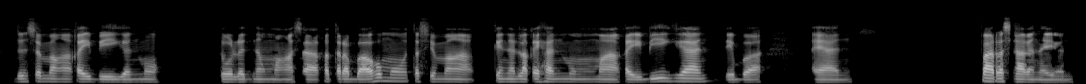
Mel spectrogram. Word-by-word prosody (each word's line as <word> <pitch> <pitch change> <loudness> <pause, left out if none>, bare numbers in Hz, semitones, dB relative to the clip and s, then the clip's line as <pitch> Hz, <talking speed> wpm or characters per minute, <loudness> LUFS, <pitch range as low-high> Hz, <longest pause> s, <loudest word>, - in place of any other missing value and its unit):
dun 135 +1 -5
sa 140 - -1
mga 130 -1 -3
kaibigan 120 -2 +1
mo, 120 -2 -9 0.6
tulad 120 0 -2
ng 120 0 -6
mga 115 0 -3
sa 120 - +1
katrabaho 125 +1 +2
mo 150 -2 -6
tapos 135 - -6
yung 125 - -11
mga 125 -1 +2 0.3
kinalakihan 130 0 +1
mong 125 -1 -10
mga 120 -1 +3
kaibigan 140 +4 +3 0.2
'di 115 - 0
ba, 115 0 -1 0.6
ayan. 110 0 +1 1.3
Para 140 -2 +7
sa'kin, 120 -3 +3
ayun. 110 0 -1
125 Hz, 135 wpm, -26 LUFS, 115-130 Hz, 1.3 s, Para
